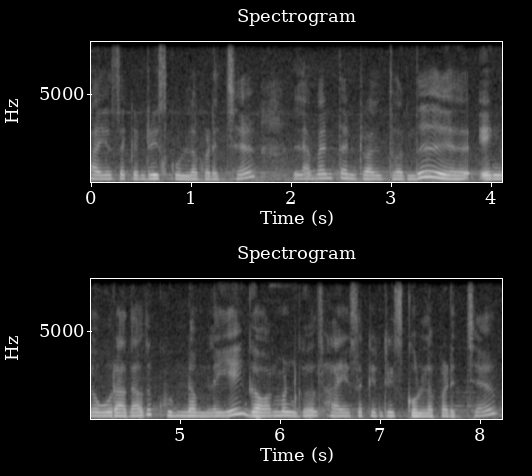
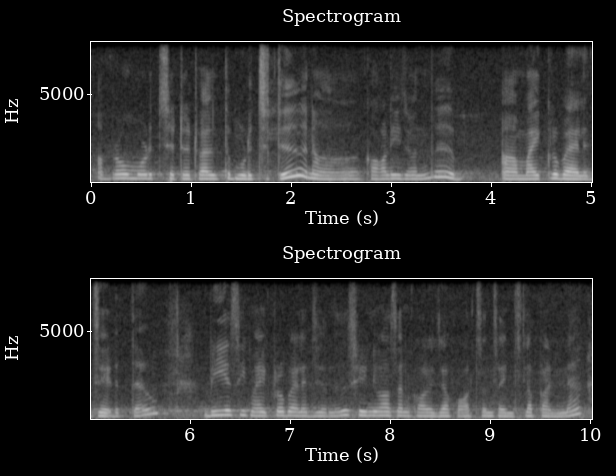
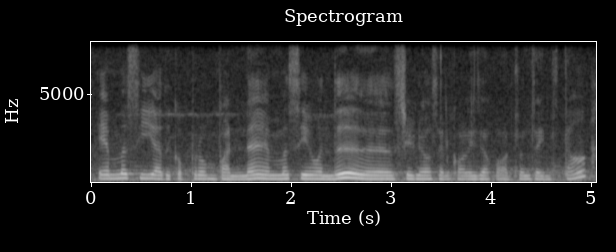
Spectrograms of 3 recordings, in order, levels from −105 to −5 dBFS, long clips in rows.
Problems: background conversations at intervals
